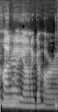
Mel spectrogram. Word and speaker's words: Hanya Yanagihara: Hanya Yanagihara.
